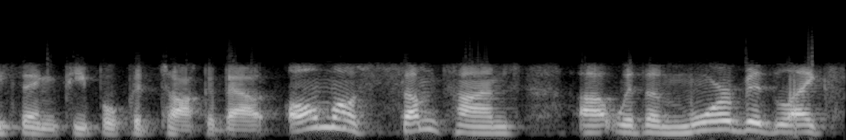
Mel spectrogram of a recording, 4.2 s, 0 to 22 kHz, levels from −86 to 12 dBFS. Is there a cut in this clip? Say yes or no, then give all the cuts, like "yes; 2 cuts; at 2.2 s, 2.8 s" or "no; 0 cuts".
yes; 1 cut; at 1.4 s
